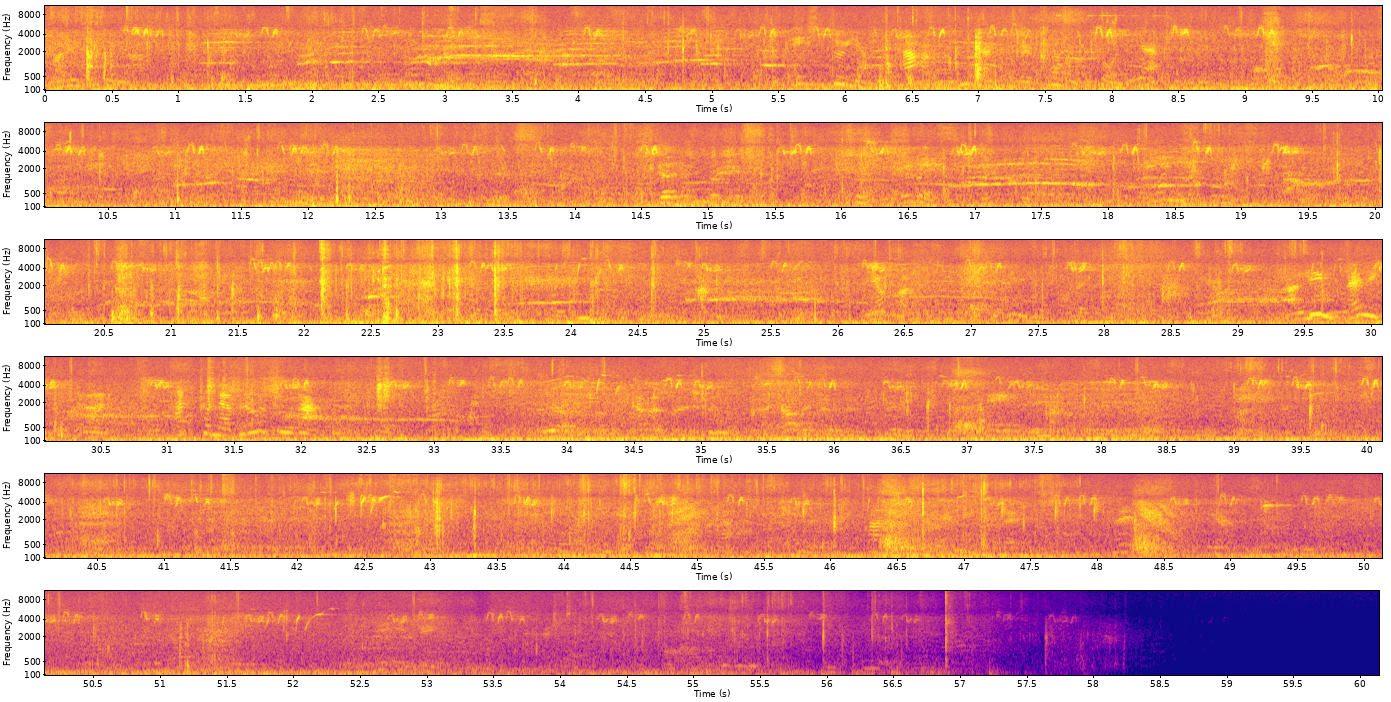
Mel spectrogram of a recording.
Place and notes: Huldange, Luxemburg - Huldange, bull meadow at street
An der Straße eine Wiese mit mehreren Stieren. Ein Mann fegt im Hinterhof, Kinder spielen an der Straße gegenüber. Der schnaubende Atem eines Stieres am Zaun. Im Hintergrund ein Gespräch.
At the street a meadow with a group of bulls. A man sweeps the floor of his backyard. Children play across the street. The breath of a bull at the fence .In the background a talk.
